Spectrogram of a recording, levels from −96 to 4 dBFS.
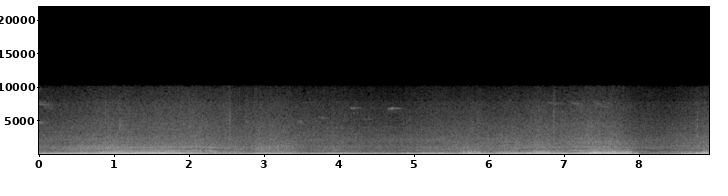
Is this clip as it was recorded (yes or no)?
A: yes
